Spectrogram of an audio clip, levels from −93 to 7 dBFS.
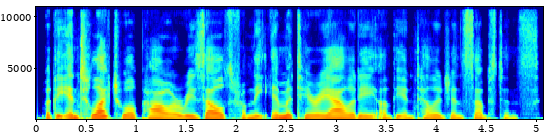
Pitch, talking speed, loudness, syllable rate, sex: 190 Hz, 140 wpm, -19 LUFS, 5.5 syllables/s, female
